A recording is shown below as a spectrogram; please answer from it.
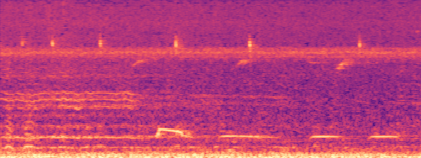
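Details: Low humming of bees with short gliding buzzes as one approaches and leaves, against a steady high whine and soft ticking sounds.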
